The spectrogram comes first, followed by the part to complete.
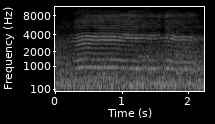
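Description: A baby's voice: one long, high-pitched cry lasting about a second and a half, falling slightly at its end.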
